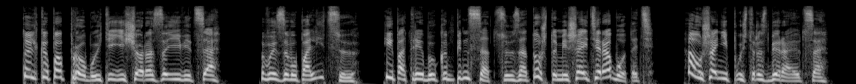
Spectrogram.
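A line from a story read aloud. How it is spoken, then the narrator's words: Yelling. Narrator (Russian): Вопила Кёнхи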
